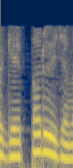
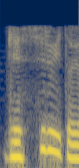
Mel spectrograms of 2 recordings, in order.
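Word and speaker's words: 齧歯類: 週末にウィザムスクエアの LINE グループでアキーさんが優しくあれはゲッパ類じゃなくてゲッシ類と読むんだよと教えてくれました。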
